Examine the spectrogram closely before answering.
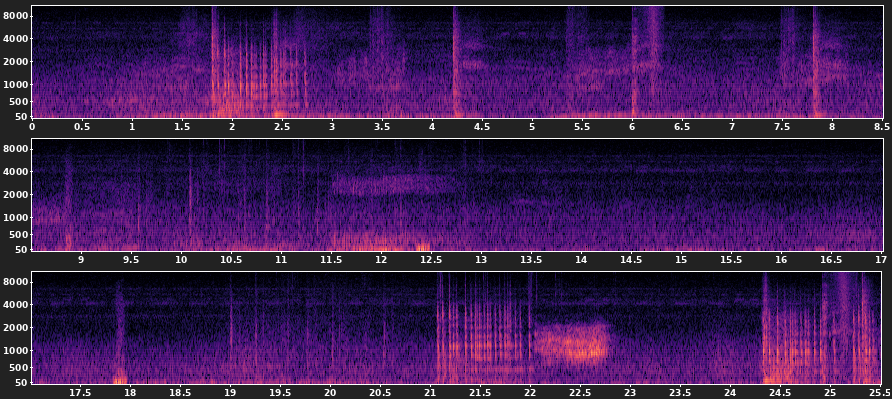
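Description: A bow twangs as arrows are loosed in quick bursts.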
